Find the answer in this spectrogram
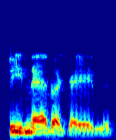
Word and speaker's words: Nattergale: the Nattergale.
